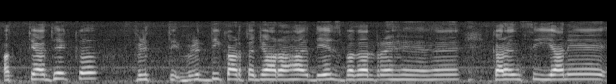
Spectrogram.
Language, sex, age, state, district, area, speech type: Hindi, male, 18-30, Madhya Pradesh, Hoshangabad, rural, spontaneous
